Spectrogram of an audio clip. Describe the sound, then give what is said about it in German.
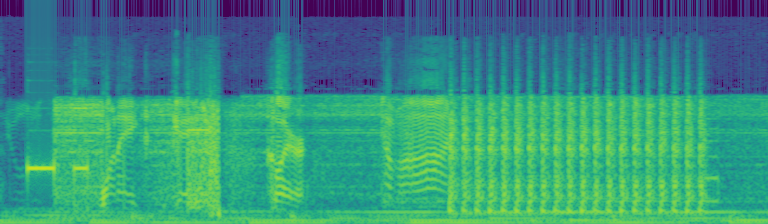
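Rapid bursts of machine gun fire from soldiers shooting at wounded people and a minibus rescuer crackle through a narrow, band-limited radio channel, preceded by garbled radio voices and static, with a steady rhythmic volley dominating the second half. “ein Minibus neben den Verletzten hält, um sie zu retten, wird auch der Retter gezielt beschossen.”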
